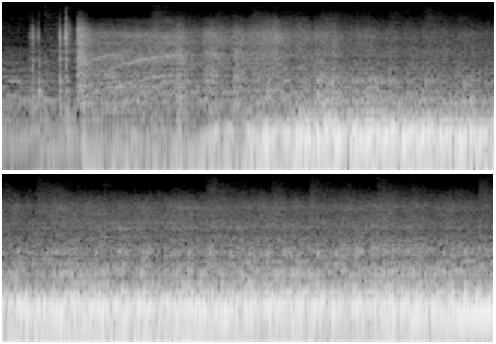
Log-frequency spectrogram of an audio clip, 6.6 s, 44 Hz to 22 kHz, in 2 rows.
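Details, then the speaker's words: Bentley Continental GT, unused since 2017, just started for the first time amid heavy petrol fumes: catches and runs with a rough, hunting drone only while the throttle is held. Stalls straight away without throttle and won't hold an idle. "I mean, I need to hold the per gas pedal. It shuts down straight away."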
